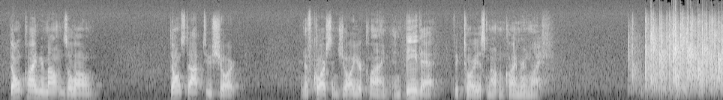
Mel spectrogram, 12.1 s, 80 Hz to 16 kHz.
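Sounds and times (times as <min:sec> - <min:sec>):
audience applauding: 0:10.4 - 0:12.0.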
